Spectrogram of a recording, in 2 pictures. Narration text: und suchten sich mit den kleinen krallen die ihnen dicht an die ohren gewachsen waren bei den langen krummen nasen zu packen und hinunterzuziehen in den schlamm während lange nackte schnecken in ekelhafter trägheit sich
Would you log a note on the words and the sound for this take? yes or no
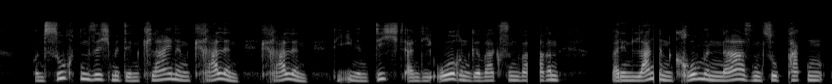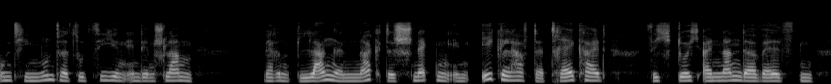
yes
